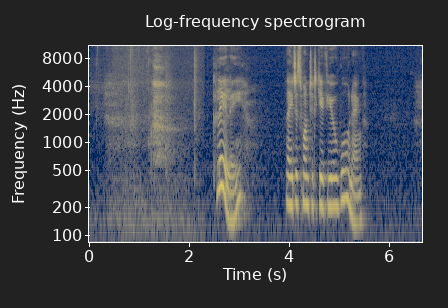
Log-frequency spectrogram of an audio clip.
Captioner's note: sighs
